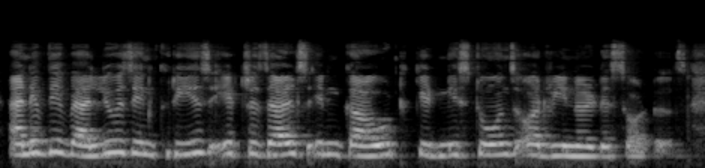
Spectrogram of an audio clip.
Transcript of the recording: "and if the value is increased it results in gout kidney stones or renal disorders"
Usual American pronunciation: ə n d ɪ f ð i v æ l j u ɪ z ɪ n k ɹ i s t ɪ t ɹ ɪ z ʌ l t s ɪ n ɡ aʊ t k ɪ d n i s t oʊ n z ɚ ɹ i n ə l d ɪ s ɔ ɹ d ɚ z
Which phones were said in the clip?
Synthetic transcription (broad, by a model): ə n d ɪ f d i v æ l j u ɪ z ɪ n k ɹ i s ɪ t ɹ ɪ z ʌ l t s ɪ n ɡ aʊ t k ɪ d n i s t oʊ n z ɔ ɹ i n ə l d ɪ s ɔ ɹ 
